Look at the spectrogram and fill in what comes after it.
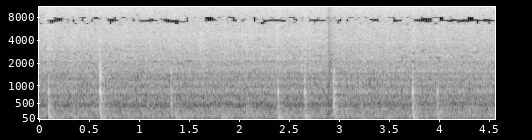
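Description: Ground pork and chopped onion sizzling in a frying pan in olive oil while a wooden spoon breaks up and stirs the meat, with scattered light knocks of the spoon against the pan.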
